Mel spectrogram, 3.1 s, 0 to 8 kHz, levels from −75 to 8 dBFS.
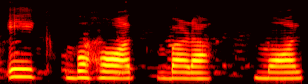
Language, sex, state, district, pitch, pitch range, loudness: Hindi, female, Chhattisgarh, Raipur, 220 Hz, 215-250 Hz, -16 LUFS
